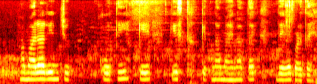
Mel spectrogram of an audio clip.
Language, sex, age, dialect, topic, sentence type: Magahi, female, 25-30, Southern, banking, question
